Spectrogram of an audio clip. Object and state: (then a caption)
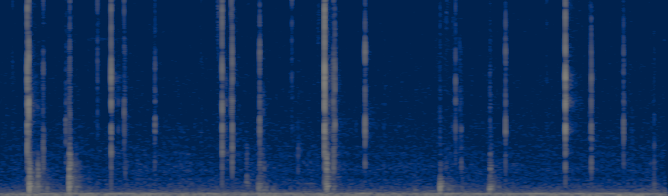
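Glycerin soap being cut. A metal utility blade cuts and scrapes a small, solid, translucent orange glycerin soap cube held between the fingers. About a dozen short, crisp, bright clicks and scrapes sound over a steady low hum, each dying away almost instantly.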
